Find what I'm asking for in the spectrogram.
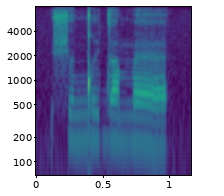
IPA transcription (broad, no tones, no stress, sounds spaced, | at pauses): ʃ ə ŋ͡ǃ y d a m æ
